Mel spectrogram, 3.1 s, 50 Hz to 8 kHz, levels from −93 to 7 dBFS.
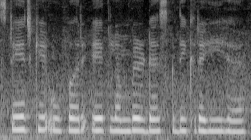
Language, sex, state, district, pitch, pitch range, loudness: Hindi, female, Uttar Pradesh, Lucknow, 250 Hz, 245-255 Hz, -13 LUFS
